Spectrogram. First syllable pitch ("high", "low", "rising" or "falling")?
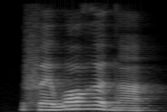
low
